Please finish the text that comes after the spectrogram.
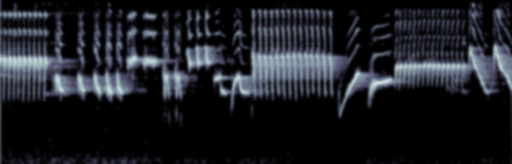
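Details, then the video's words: Canary singing, captured on a cellphone: a continuous high, varied song of quick repeated chirps, buzzy rolling trills and upward-swept whistles that changes phrase every second or so, clean and without background noise. "الكناري بالتأكيد ستحب غناء الكناري الجميل هذا Canary Singing"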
